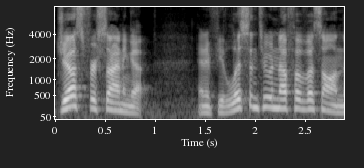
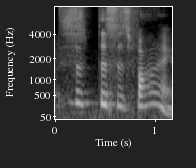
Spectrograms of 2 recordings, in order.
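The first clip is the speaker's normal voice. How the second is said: mock calm; 11 semitones higher, 8 dB quieter than usual. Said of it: "I was like".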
